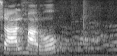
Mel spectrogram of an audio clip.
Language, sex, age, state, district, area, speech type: Punjabi, female, 30-45, Punjab, Pathankot, rural, read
